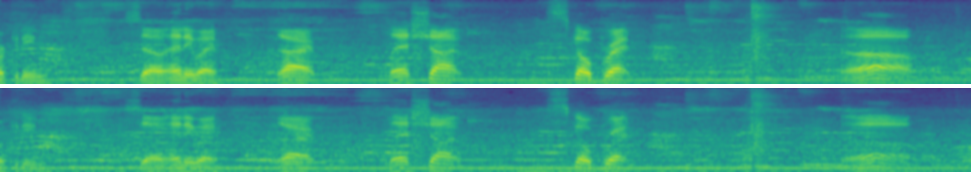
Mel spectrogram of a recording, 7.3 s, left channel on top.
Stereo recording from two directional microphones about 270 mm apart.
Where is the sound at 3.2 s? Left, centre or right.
Left.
